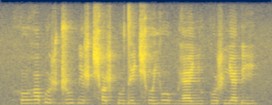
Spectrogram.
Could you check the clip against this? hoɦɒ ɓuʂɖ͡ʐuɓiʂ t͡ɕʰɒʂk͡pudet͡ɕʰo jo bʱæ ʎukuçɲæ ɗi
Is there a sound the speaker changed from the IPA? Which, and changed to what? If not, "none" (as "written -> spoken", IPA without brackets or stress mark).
ç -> ʂ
